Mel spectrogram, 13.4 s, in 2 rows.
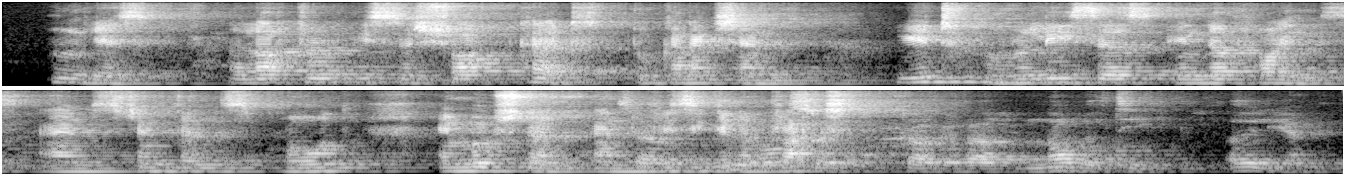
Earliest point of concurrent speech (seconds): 10 s

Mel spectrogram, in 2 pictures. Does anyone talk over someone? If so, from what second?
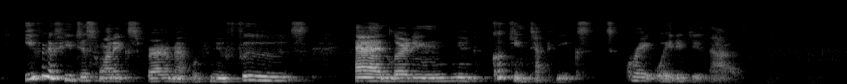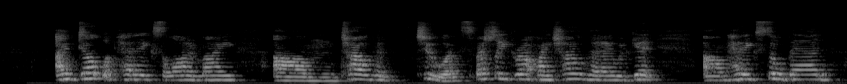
none

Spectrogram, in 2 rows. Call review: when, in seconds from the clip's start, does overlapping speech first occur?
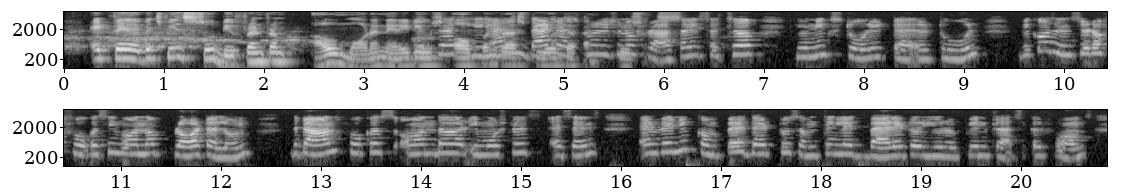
4 s

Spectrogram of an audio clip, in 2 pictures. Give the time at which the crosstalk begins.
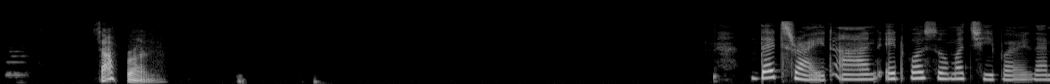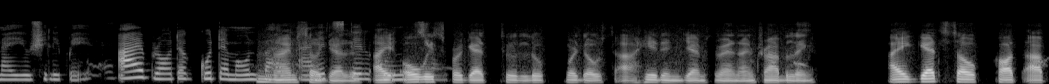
13 s

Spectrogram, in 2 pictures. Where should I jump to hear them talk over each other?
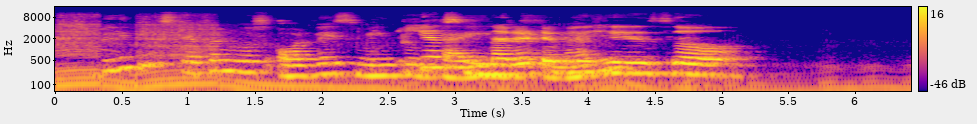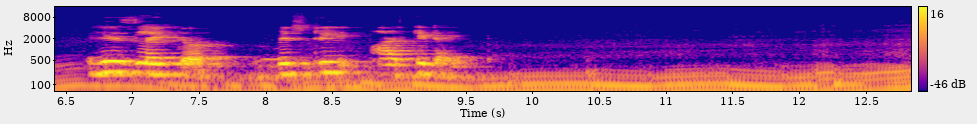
3 s

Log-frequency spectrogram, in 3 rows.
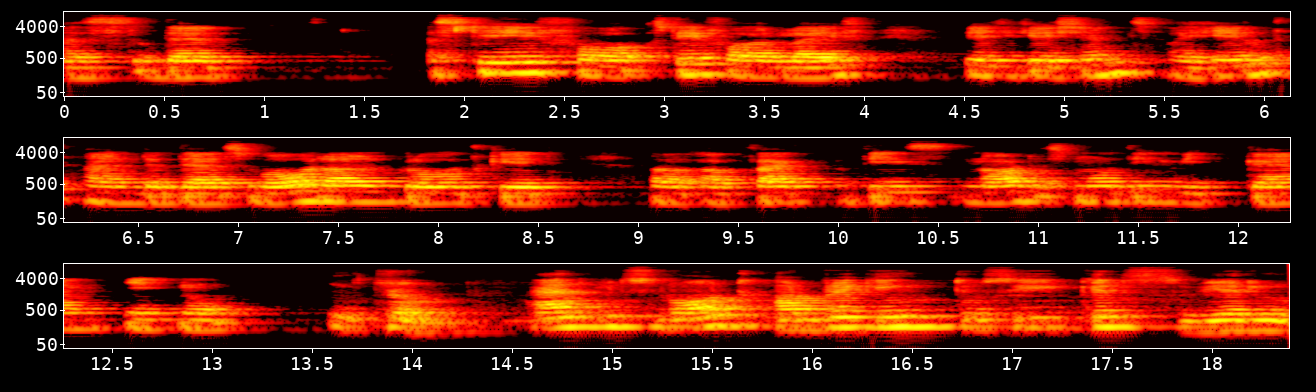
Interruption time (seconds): none

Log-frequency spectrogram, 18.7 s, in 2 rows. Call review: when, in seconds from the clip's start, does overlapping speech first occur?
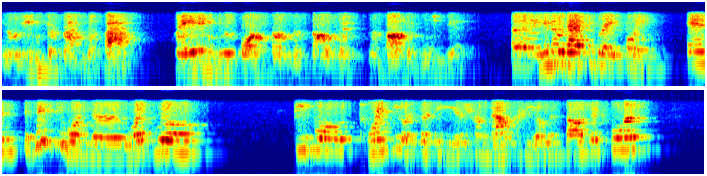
none

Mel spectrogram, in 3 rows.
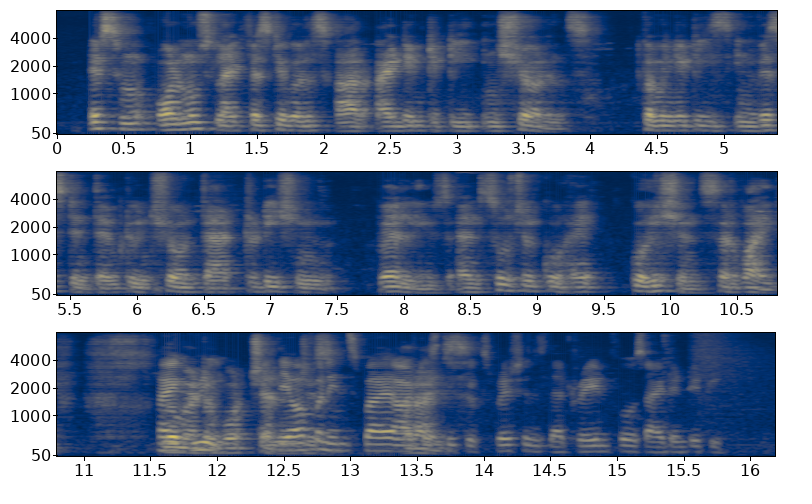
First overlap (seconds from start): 12 s

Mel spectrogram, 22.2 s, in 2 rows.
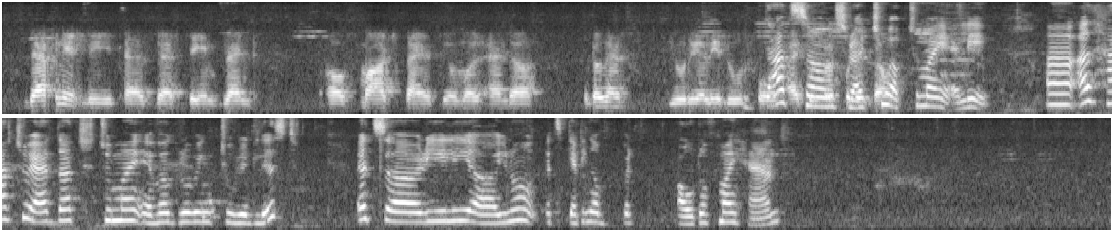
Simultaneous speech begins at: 8 s

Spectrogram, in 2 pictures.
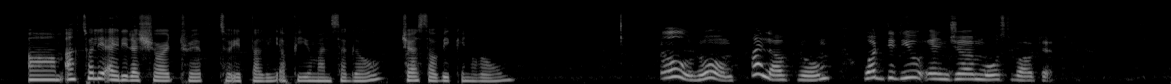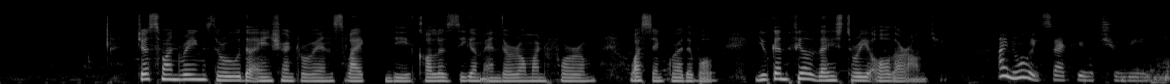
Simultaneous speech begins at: none

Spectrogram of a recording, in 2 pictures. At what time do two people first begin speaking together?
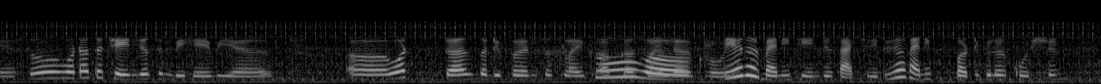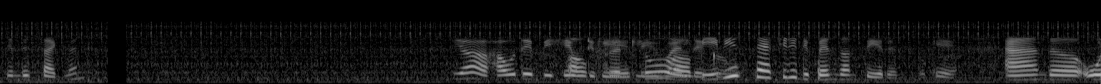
6 s

